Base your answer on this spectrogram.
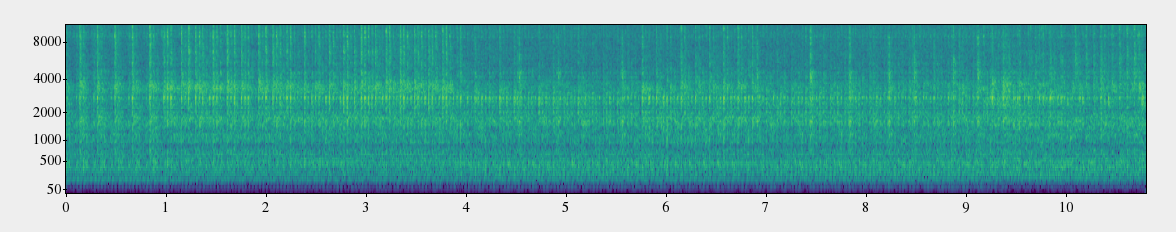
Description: Bad bearings in an old Magnetek electric fan motor.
